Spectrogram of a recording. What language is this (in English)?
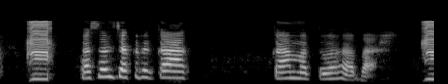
Bhojpuri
